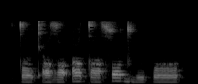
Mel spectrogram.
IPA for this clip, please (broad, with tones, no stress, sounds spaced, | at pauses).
tˤ ã˩ kʼ e˩ zˤ ɯ˩ ʔ a˥ tˤ a˩ sˤ u˥ dʱ ɯ˩ p ɔ̃˩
